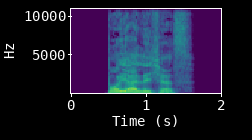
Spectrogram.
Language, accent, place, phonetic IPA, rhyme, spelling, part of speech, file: German, Germany, Berlin, [ˈbɔɪ̯ɐlɪçəs], -ɔɪ̯ɐlɪçəs, bäuerliches, adjective, De-bäuerliches.ogg
- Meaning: strong/mixed nominative/accusative neuter singular of bäuerlich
